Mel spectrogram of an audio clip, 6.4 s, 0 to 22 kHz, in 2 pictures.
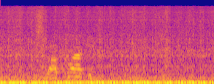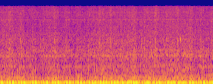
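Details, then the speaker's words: Chevy 350 V8 idling with driver-side valve cover off: light, quick ticking clatter about three per second from a loose rocker arm; lash set by backing off each rocker screw until it clacks, then tightening half a turn until quiet. "you loosen the uh rocker arm screw uh n until you hear a clacking sound and then you tighten it either half a turn 3/4 of a turn or a full turn till the clacking stops"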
